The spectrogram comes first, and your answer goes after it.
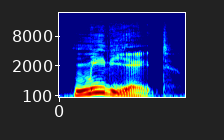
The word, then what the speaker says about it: mediate: as a go-between, it is pronounced mediate. Mediate.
